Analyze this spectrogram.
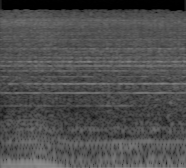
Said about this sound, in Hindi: film देखने की धुन में अंधा रोहन बाइक को हवा की रफ्तार से भगाने लगा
